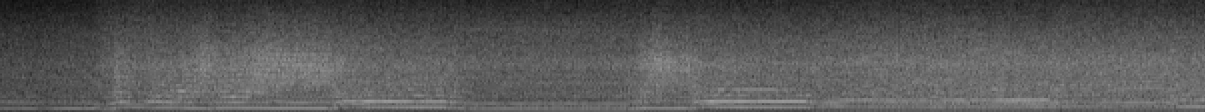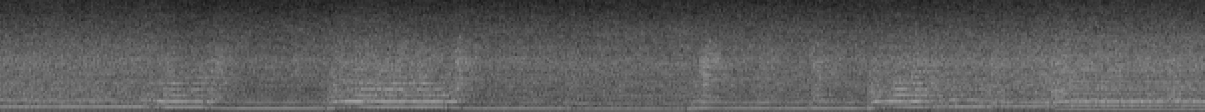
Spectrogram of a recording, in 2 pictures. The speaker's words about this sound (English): And also kind of a party trick that some of the Formula One teams were doing for a while was programming in songs into the engine. So the engine would change RPM and hold it there just like you would do with a musical note.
